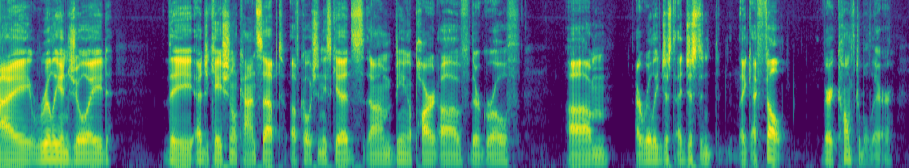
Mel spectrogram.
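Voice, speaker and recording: A man with a Midwestern American accent talks at a fairly slow pace and fairly low pitch, his intonation monotone and flat, with long, frequent pauses. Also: very clean recording, silent background. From Michigan, US Midwest. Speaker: podcast host. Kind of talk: casual interview chat.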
